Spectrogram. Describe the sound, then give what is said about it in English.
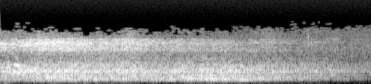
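Steady rumbling roar of a moving passenger train, ten minutes from its next stop at Carson City. A continuous dense clatter holds fairly loud throughout and eases off slightly toward the end, with no voices. “Will Superman arrive before Lois is taken off the train at Carson City?”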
